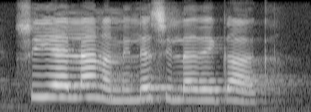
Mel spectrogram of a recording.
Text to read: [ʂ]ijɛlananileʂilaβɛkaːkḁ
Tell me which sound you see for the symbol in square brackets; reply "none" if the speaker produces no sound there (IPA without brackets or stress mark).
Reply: ʂ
